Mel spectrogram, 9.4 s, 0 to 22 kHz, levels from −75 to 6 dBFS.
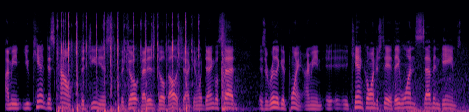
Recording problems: animal sounds; noticeable; from 7.5 s on; 15 dB below the speech
keyboard typing; loud; from 1 to 4 s; peak 4 dB above the speech
door banging; noticeable; at 4.5 s; peak 3 dB below the speech

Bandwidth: 14 kHz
